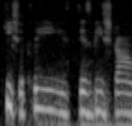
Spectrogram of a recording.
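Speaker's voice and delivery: mock tearful pleading voice. Speaker retells what a man said to her while he cried, imitating someone crying. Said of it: "He started crying".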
